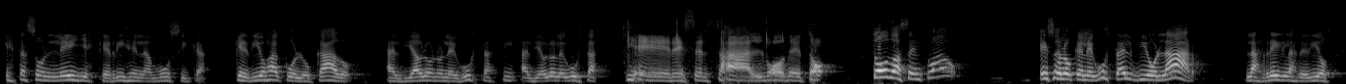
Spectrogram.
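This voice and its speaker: A woman's voice: fairly low pitch, lively intonation, normal speed, darkish tone. A woman giving a sermon-style lesson on rhythm and music, speaking emphatically, asking the listeners questions and counting beats aloud. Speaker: music teacher preaching.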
